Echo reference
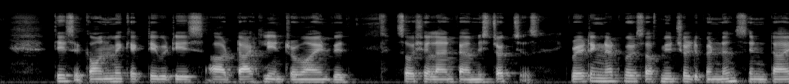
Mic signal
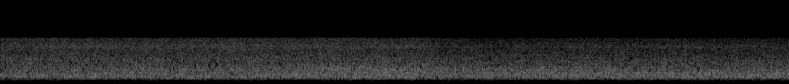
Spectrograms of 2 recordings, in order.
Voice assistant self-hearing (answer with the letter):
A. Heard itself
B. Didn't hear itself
B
